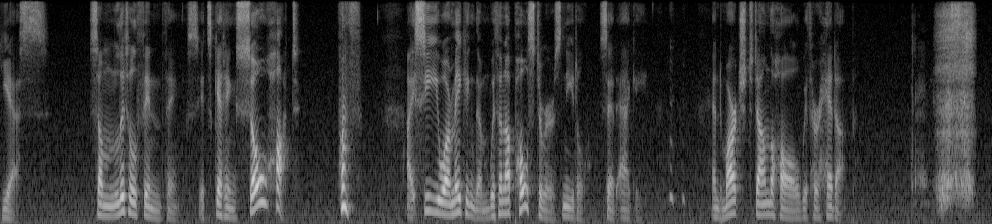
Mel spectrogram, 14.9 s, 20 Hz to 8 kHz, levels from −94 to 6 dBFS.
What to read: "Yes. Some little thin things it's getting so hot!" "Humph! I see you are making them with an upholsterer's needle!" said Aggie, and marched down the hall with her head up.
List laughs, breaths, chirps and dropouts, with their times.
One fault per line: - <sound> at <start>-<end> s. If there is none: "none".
- laugh at 10.0-10.3 s
- sniff at 13.7-14.7 s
